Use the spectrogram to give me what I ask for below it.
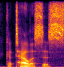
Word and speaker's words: catalysis: It is catalysis. That's not how you say it. Catalysis.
